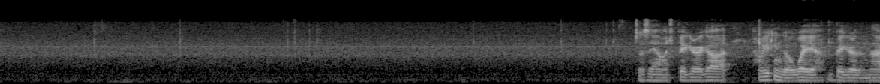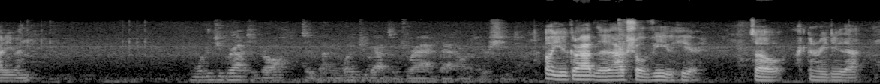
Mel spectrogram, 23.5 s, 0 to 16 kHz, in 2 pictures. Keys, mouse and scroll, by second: 4.1 click, 6.3 click.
